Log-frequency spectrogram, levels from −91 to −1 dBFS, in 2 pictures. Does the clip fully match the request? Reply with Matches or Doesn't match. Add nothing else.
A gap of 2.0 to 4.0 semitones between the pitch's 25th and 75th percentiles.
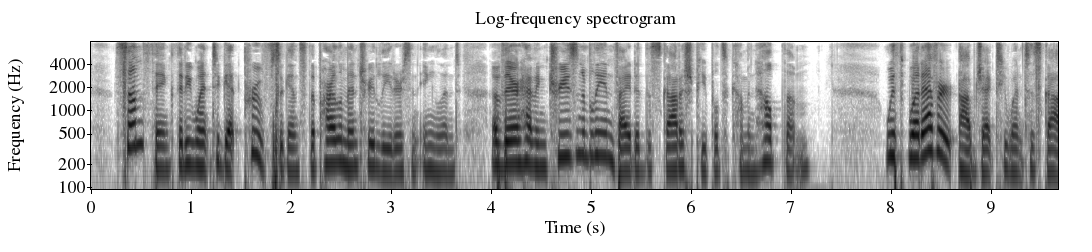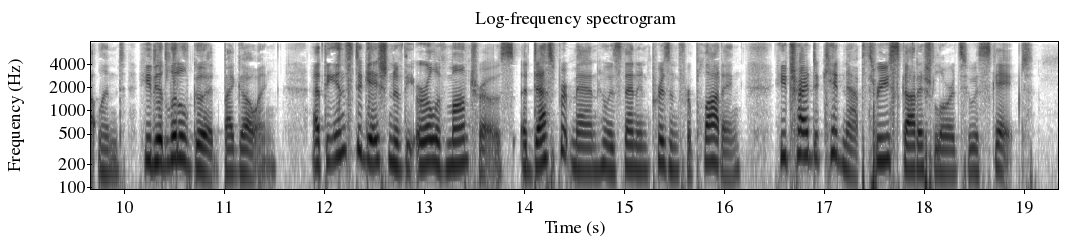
Doesn't match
